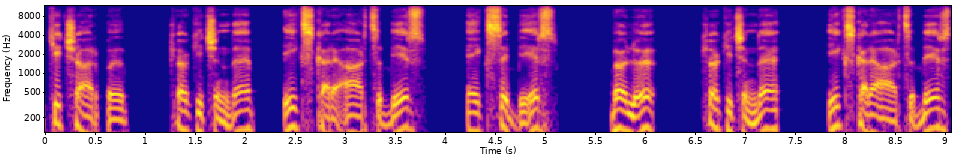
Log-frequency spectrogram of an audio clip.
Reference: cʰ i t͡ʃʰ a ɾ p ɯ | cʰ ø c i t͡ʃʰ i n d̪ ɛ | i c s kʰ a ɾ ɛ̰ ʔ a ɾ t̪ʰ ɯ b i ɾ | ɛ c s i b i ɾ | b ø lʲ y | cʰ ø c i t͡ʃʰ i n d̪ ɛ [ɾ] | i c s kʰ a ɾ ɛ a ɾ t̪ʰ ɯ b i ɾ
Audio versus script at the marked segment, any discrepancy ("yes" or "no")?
yes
